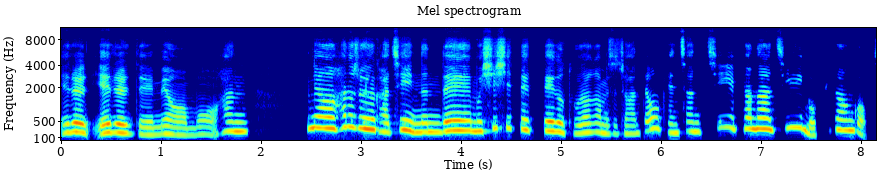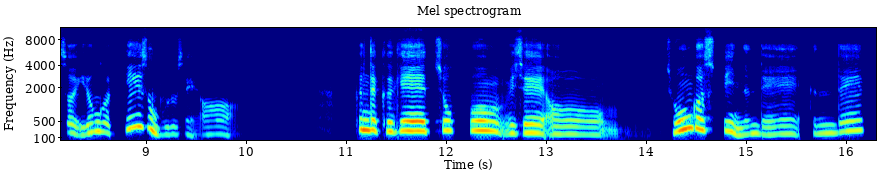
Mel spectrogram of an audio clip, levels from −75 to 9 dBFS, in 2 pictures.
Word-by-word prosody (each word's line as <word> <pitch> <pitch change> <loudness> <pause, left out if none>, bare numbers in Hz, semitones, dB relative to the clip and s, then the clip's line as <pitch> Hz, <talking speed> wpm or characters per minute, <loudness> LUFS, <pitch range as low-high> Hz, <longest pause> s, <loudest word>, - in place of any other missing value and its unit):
예를 215 0 +4
예를 205 -1 +4
들면 165 -2 -5
뭐 170 0 -9
한 235 +1 -2 0.6
그냥 315 0 +5
하루 340 +3 0
종일 300 -3 +6
같이 235 +3 +1
있는데 240 +3 +4
뭐 240 0 +2
시시때때로 270 -4 0
돌아가면서 200 -1 -6
저한테 185 +6 -9
"어 305 +1 -1
괜찮지? 235 +7 -8
편하지? 300 +1 +1
뭐 155 -11 -4
필요한 265 0 -2
거 - - -5
없어?" 205 -3 -12
이런 200 +8 -7
걸 220 -5 -8
계속 315 - -1
물으세요. 170 -1 -21 1.2
근데 270 -1 +5
그게 245 +1 +4
쪼끔 255 -2 -1
이제 200 0 -2
어 170 - -11 0.5
좋은 270 +8 +4
걸 295 -3 +2
수도 270 -2 -10
있는데 180 -2 -9
근데 205 +7 -8
230 Hz, 275 characters per minute, -21 LUFS, 185-265 Hz, 1.2 s, 종일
